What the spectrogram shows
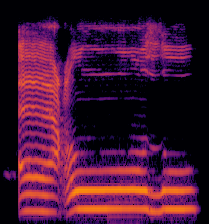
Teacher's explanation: Nah, maka perubahannya ya tidak dipatahkan tapi pertama huruf hamzah, kemudian kedua huruf ain ya, ada maqbi waw, jadi 2 harakat di ayun. A'udzu ya, zu-nya ujung lidahnya ada di ujung gigi seri atas. Zu ya seperti huruf sa tadi ya.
